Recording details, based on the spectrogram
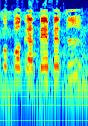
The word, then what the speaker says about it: Popocatépetl: Popopacate, Venga, lo he dicho una vez. Live, hay livecamp, Popocatépetl y hay Livecam igual porque a,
